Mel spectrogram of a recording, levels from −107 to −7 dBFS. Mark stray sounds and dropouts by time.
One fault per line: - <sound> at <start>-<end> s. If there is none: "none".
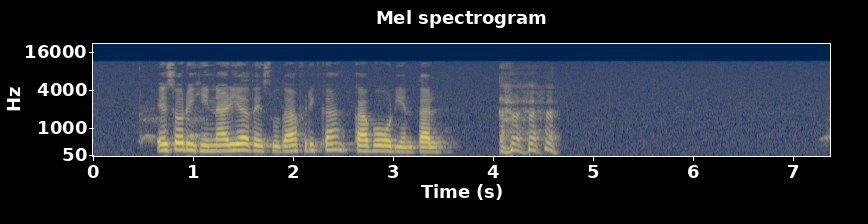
- laugh at 4.0-4.7 s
